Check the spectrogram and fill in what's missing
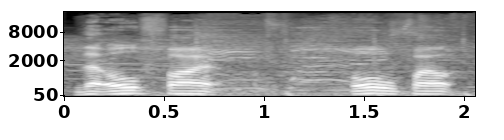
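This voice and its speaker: Game music accompanies a young male game streamer whose slightly scratchy, medium-pitched voice has a flat delivery and a measured pace. Still, his casual live commentary on the video game is enthusiastic, and he thinks aloud as he plays.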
